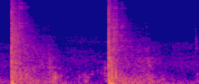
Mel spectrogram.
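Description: Two sharp, loud gunshots ring out in PUBG about a second apart, each trailing off into a short echoing decay.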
